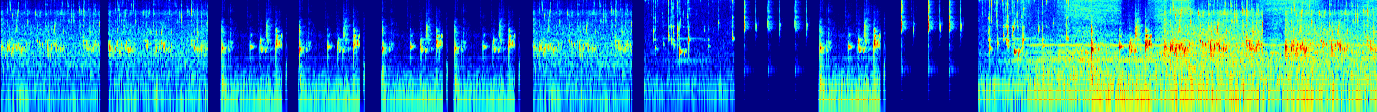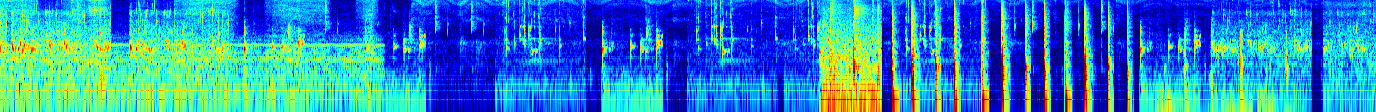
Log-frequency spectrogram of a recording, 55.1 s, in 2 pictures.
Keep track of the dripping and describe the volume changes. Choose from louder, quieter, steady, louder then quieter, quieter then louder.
louder then quieter.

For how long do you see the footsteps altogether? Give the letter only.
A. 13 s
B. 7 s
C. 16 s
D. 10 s
D.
